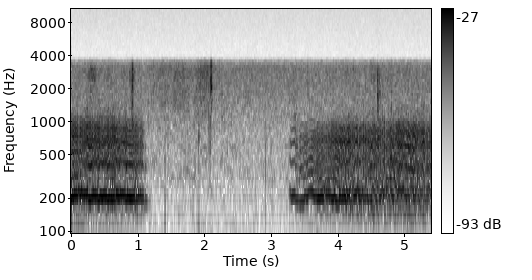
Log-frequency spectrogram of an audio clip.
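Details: Willow, a sleeping cat, gives two rasping snore breaths, a steady buzzy drone with a low hum, broken by a quiet two-second gap with faint clicks.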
